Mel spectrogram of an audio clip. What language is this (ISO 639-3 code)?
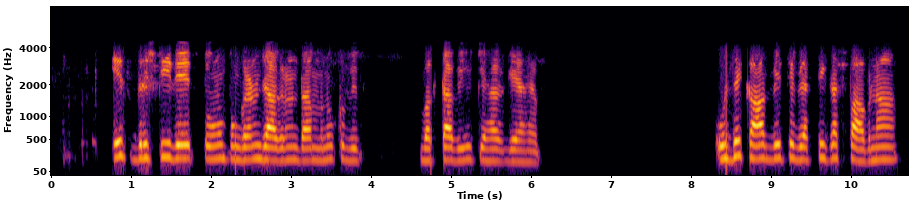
pan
